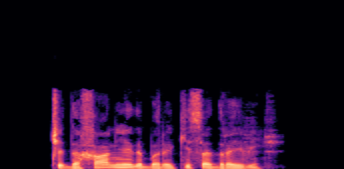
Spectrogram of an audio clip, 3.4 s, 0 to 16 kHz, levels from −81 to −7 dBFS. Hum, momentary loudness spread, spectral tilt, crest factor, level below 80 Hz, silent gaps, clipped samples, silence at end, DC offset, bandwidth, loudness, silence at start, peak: none; 9 LU; -5.5 dB/octave; 16 dB; -54 dBFS; none; under 0.1%; 0.7 s; under 0.1%; 8 kHz; -15 LUFS; 0.5 s; 0 dBFS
